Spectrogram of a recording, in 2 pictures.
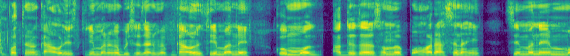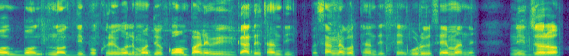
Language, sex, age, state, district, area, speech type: Odia, male, 18-30, Odisha, Ganjam, rural, spontaneous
